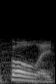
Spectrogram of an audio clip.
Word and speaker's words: foliage: Is it foliage or foliage? It's foliage. Foliage. It's three syllables.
